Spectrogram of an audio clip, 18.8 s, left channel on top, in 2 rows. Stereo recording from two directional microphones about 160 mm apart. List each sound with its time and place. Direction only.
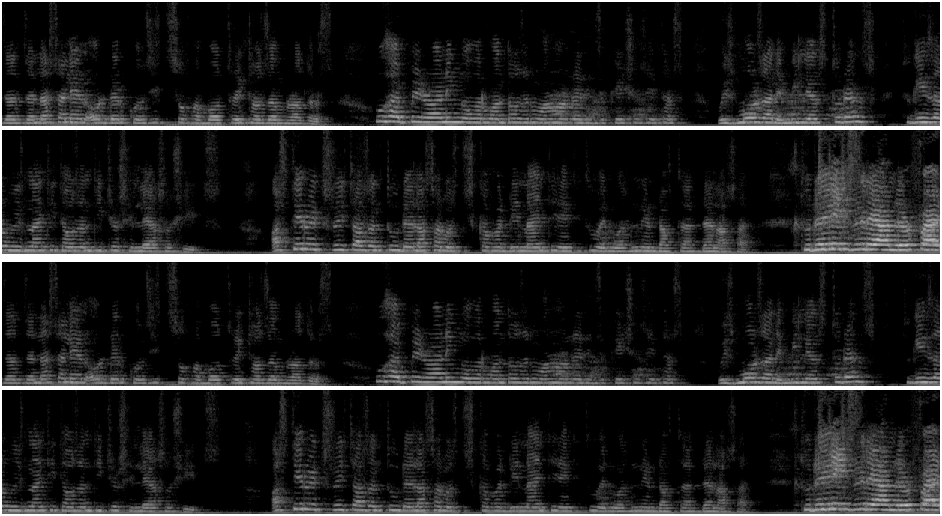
0.0 s a woman's voice: 15° right (ahead or behind)
17.7 s child singing: 5° left (ahead or behind)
